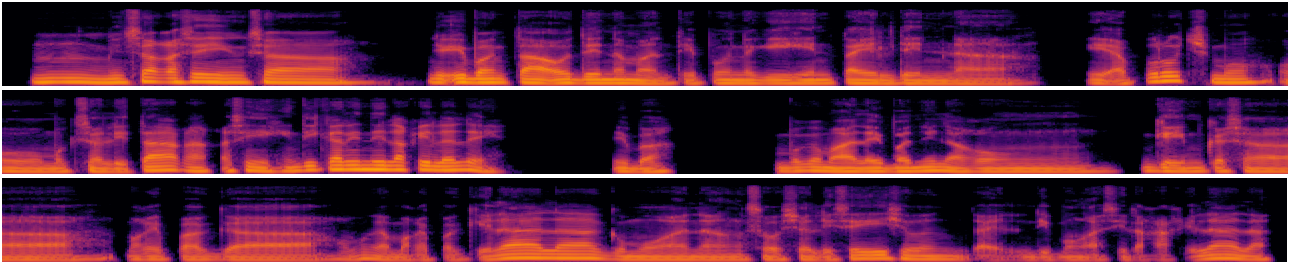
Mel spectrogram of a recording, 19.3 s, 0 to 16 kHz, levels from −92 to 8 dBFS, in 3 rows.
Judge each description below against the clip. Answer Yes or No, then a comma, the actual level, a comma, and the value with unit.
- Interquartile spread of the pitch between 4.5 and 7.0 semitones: Yes, average, 5.0 semitones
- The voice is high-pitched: No, very low, 95 Hz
